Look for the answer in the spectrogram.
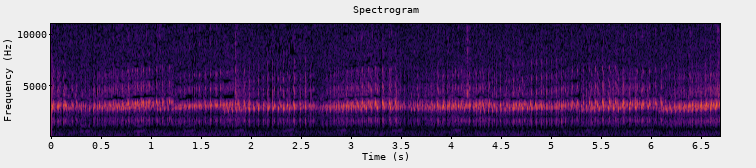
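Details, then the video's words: A dense chorus of frogs near Wayne, Alberta gives high, pulsing trills that overlap into a nearly unbroken ringing drone. "Field recording of frogs near Wayne, Alberta."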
